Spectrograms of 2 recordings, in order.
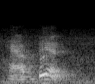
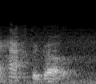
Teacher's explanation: a sound which normally would be voiced is devoiced because of anticipation · Shown in: second take · Term: devoicing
